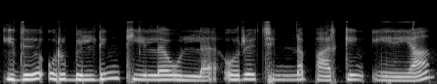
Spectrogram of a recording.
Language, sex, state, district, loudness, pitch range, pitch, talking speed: Tamil, female, Tamil Nadu, Nilgiris, -16 LUFS, 205-235 Hz, 220 Hz, 135 wpm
